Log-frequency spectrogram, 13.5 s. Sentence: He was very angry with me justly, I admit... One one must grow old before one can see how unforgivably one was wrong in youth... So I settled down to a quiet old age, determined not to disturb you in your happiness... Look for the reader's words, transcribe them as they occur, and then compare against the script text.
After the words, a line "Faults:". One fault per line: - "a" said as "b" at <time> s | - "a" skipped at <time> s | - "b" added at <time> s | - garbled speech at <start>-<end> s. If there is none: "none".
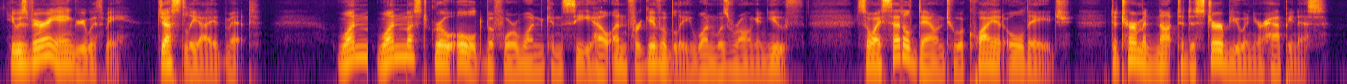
He was very angry with me justly, I admit... One one must grow old before one can see how unforgivably one was wrong in youth... So I settled down to a quiet old age, determined not to disturb you in your happiness...
Faults:
none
